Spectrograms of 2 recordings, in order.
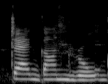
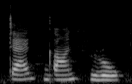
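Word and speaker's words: Taganrog: दिक्कत दे रहा है टैगान रोग ओके टैगान रोग आप लोग ऐसे बोल सकते हैं सटोन चिकोब का जो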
